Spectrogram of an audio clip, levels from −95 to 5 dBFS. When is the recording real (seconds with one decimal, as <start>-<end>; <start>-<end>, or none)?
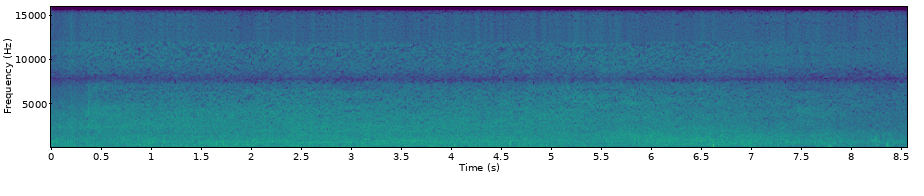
1.0-1.9; 3.7-4.4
